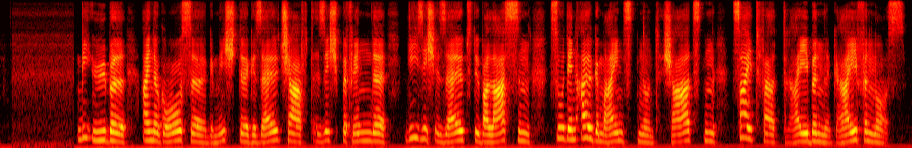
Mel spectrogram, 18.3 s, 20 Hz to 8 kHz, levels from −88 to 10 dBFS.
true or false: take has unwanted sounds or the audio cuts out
false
